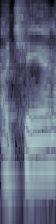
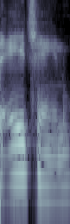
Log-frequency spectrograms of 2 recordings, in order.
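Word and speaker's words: Achane: told in the chat he has declared he would like his name pronounced yeah so in the like the media day he said a chain was the pronunciation and now he's come out to say a Chan so I can't wait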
